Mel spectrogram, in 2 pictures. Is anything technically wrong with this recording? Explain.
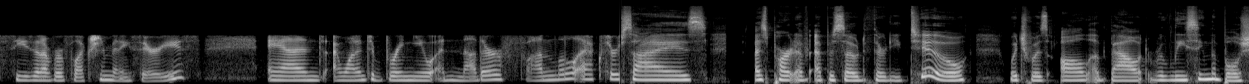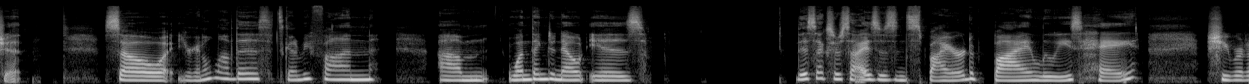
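Yes. From 0.0 to 6.22 s the speech is band-limited, with nothing above 3.8 kHz, roughly 5 dB quieter, and carries its own noise floor about 40 dB down. A 20 ms gap at 6.22 s precedes fuller sound, likely an input switched to a poorer device.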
